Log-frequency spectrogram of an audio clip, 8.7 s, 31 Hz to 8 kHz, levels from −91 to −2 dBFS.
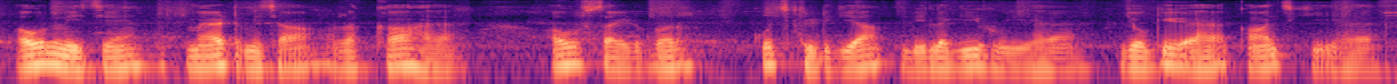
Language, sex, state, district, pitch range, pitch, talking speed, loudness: Hindi, male, Uttar Pradesh, Saharanpur, 90-105 Hz, 95 Hz, 135 wpm, -21 LUFS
